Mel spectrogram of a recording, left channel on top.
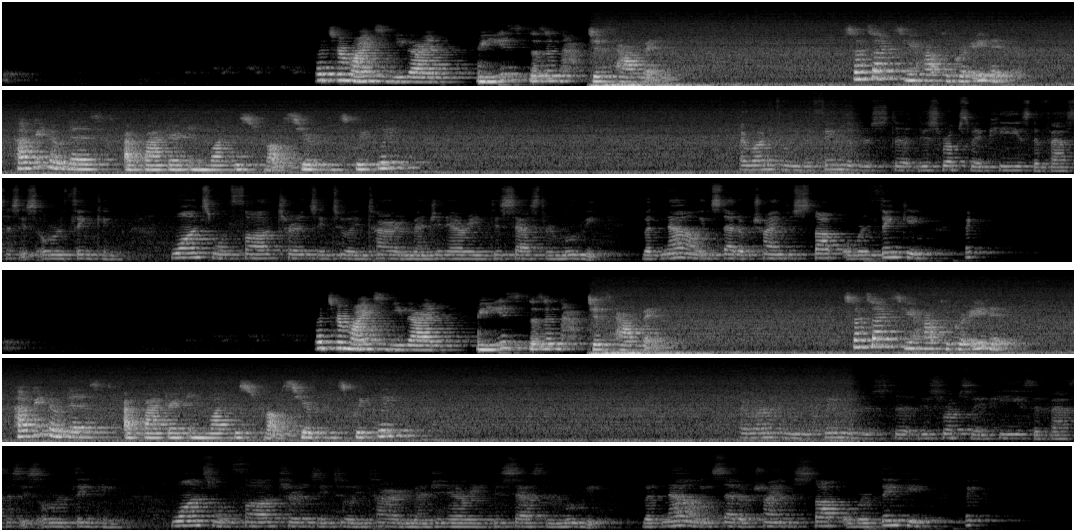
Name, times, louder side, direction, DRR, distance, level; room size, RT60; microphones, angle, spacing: voice 1, 3.1-4.3 4.7-6.6 8.4-10.0 10.8-11.7 11.9-14.7, equal, 65° right, 0 dB, 1.3 m, -21 dB
sound 1, 5.8-19.2, equal, 35° right, 2.7 m, -33 dB
voice 2, 17.7-27.5 27.8-30.7 31.1-31.2, left 2 dB, 50° left, 1 dB, 0.9 m, -33 dB
9.9 x 6.7 x 3.7 m, 0.97 s
head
